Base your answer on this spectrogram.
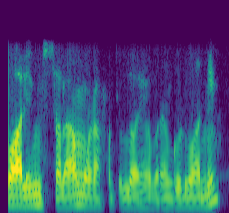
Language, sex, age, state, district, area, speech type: Urdu, male, 18-30, Uttar Pradesh, Saharanpur, urban, conversation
